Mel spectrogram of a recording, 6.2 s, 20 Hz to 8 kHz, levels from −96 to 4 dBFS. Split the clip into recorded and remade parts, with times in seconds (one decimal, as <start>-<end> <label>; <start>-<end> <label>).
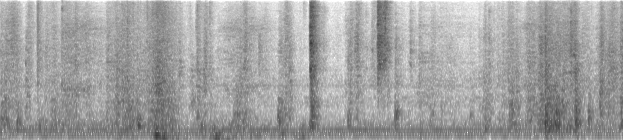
0.0-6.2 recorded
